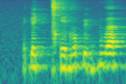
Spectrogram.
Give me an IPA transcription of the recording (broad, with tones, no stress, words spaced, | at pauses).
ɠɛ˨cǀʰe˨d o˦ ɓø˨ɡɓu˧ɐ̯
